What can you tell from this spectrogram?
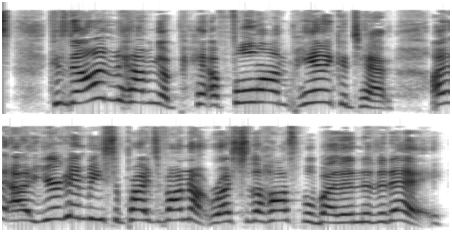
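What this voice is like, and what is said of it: Raised, loud panicked voice. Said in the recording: “I'm raising my voice”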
